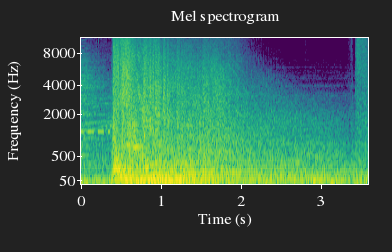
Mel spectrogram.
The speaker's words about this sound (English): Suddenly, a grenade rolls towards Montross, leaping in rapid succession. Montross, get down!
